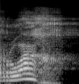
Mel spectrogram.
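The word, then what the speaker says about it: רוח: con r de Raúl a c h se pronuncia roag por ejemplo cuando hablamos del Espíritu Santo El Espíritu Santo es roag el kadosh el espíritu santo Cabos es Santo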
